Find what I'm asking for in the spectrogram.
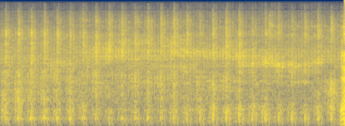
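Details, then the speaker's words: Old stationary Glonet diesel engine, possibly ex-generator, first run: slow, even thump-thump about four beats a second with no missed beats; running cleanly, governor spring tension makes speed vary slightly. "All right. Well, it's running pretty good there."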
